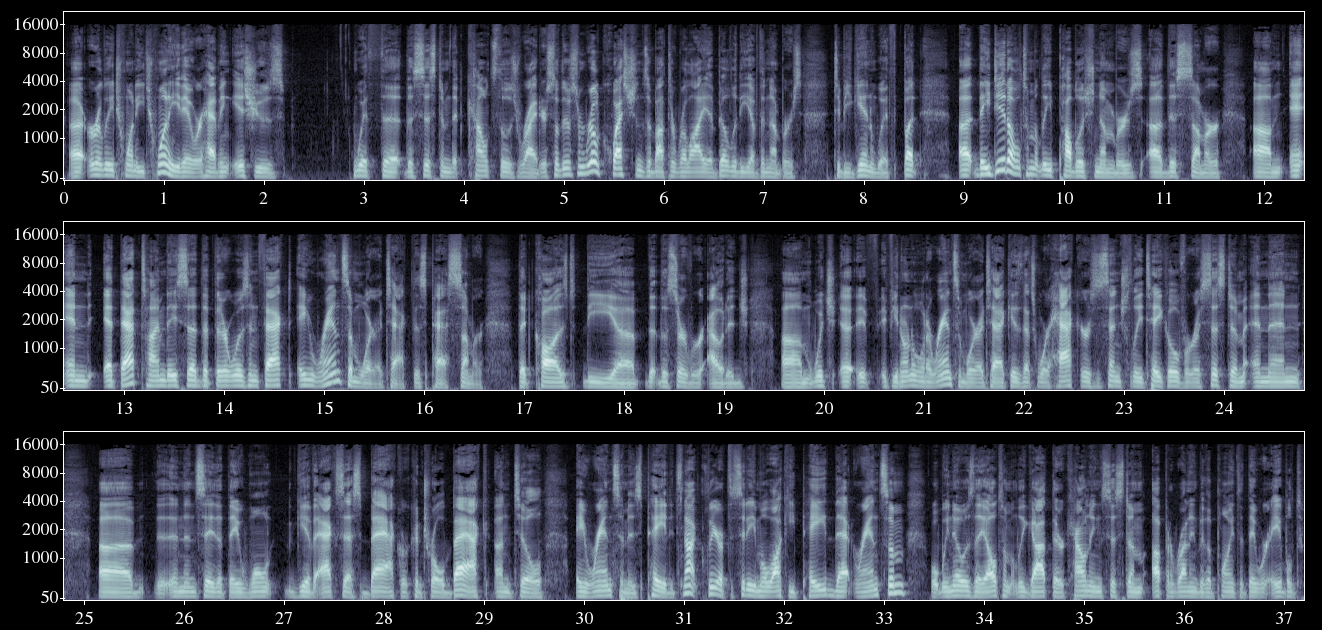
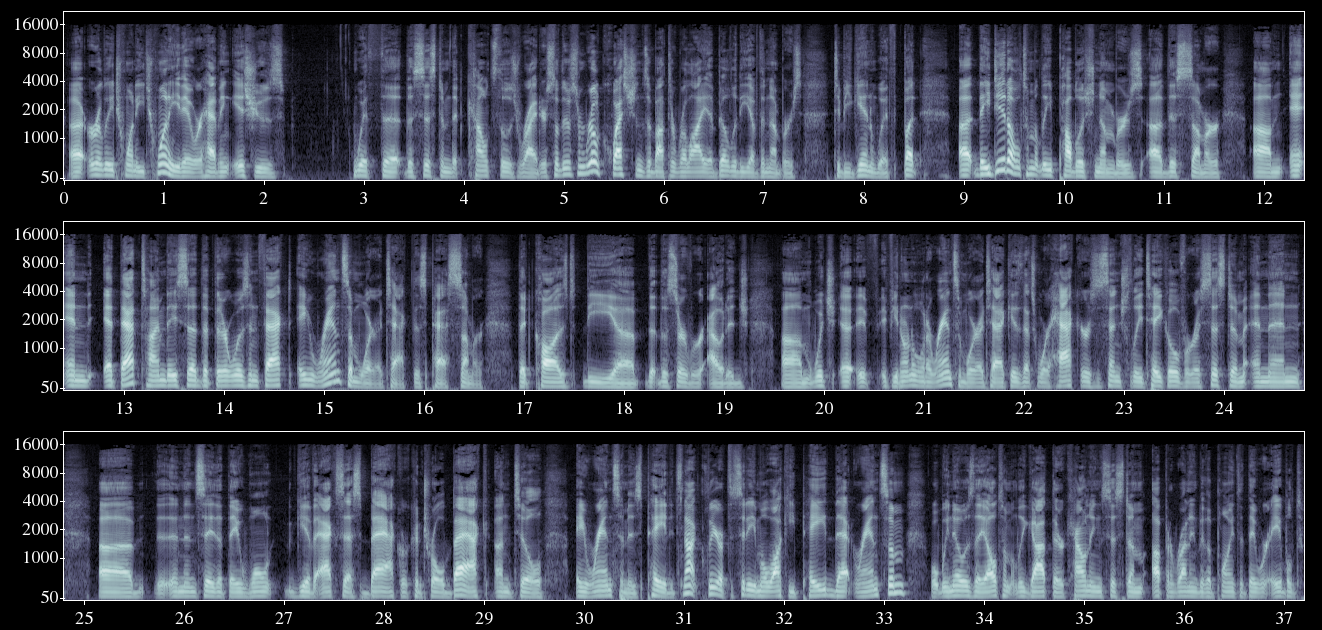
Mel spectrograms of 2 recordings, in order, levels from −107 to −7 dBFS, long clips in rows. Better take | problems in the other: neither | none

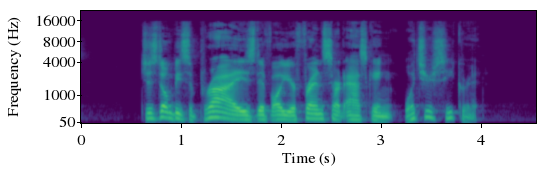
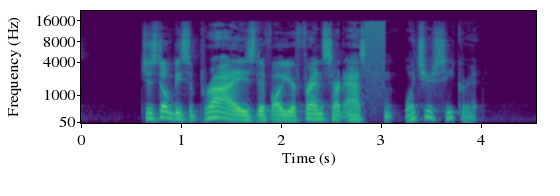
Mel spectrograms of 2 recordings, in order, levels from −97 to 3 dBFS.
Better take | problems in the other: first | audio cutting out; filled with static; at 3 s

